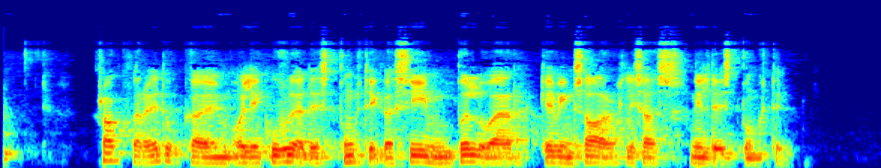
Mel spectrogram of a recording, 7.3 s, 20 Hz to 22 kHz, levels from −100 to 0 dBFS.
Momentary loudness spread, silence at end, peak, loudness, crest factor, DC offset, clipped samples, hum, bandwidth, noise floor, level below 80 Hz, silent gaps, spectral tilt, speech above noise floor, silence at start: 6 LU; 0.75 s; -2 dBFS; -17 LUFS; 16 dB; under 0.1%; under 0.1%; none; 9.4 kHz; -86 dBFS; -52 dBFS; none; -4.5 dB/octave; 69 dB; 0.05 s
